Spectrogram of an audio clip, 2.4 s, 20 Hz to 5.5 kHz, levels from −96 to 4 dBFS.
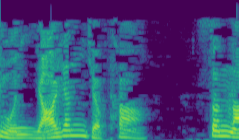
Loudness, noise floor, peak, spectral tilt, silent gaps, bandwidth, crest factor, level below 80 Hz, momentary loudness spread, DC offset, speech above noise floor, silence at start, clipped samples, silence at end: -16 LUFS; -53 dBFS; 0 dBFS; -10 dB/octave; none; 5 kHz; 16 dB; -52 dBFS; 8 LU; under 0.1%; 39 dB; 0 s; under 0.1%; 0 s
